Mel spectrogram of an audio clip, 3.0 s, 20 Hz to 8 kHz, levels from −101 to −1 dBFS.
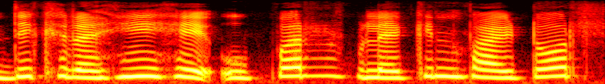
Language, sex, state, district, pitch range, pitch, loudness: Hindi, female, Haryana, Charkhi Dadri, 250-300 Hz, 280 Hz, -12 LUFS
